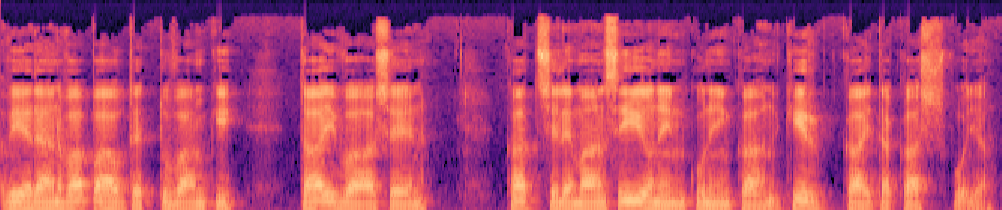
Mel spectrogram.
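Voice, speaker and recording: Male preacher with a gravelly, darkish voice, solemn and emphatic sermon delivery. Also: medium pitch, dark tone.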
